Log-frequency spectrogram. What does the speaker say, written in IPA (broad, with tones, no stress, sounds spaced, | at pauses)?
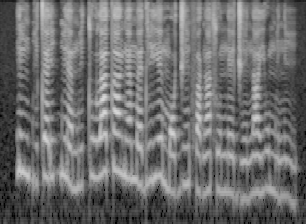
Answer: ɾ ĩ˧ ɡ͡b i˨ t ɛ˧ ɾ i˦ ɡ͡b ĩ˦˨ ɾ ɛ˨ m i˨˦ t u˧ l a˦ t ã˦ ɡ ɛ̃˦ m ɛ˧ d i˦ j e˦˨ m ɔ˨ d͡ʒ ĩ˧ f a˧ ɡ ã˦ s u˧ n e˧ d͡ʒ ĩ˨ n ã˧ j u˧ m i˨ n i˨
